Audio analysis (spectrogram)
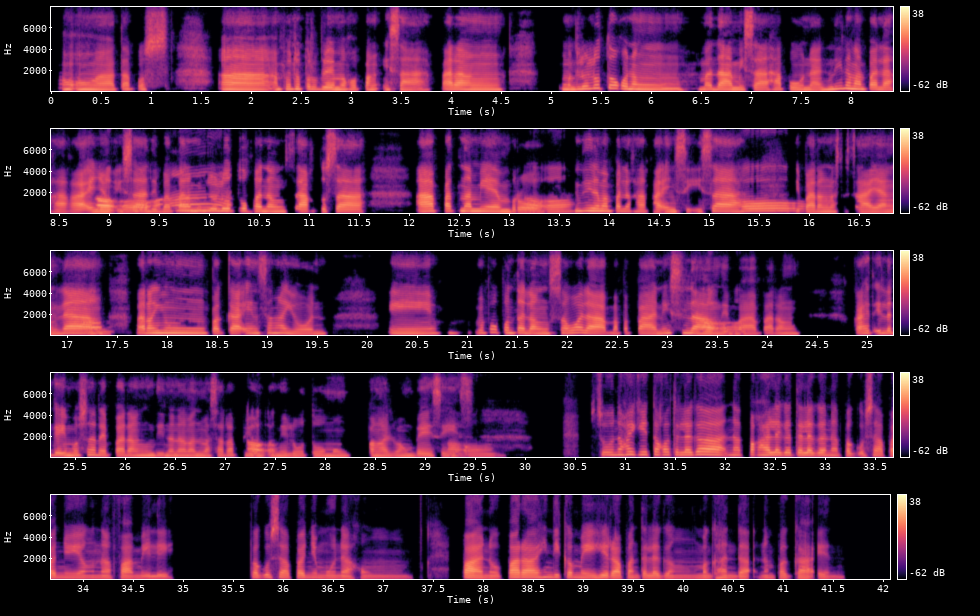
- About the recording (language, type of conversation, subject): Filipino, advice, Paano ako makapaghahanda ng pagkain para sa buong linggo?
- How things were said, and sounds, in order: tapping; static; other background noise; tongue click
